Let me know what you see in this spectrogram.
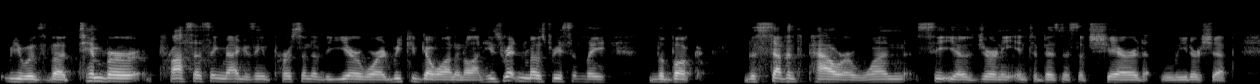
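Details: Adult male speaker; Normal speech.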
